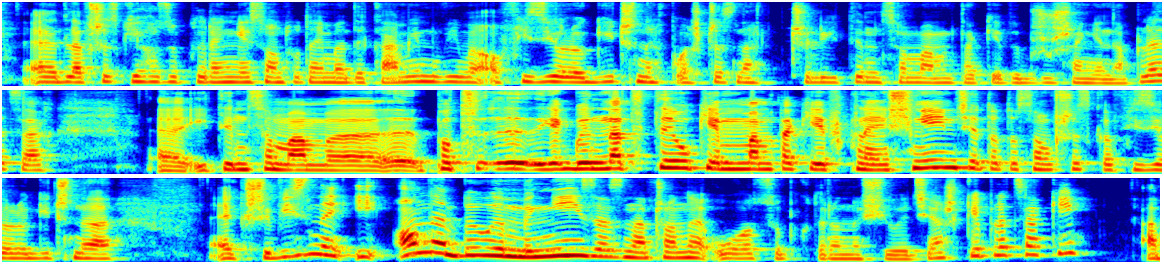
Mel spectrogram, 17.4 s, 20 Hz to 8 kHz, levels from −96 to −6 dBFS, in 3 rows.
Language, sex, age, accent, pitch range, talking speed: Polish, female, 20-39, native, 160-245 Hz, 170 wpm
